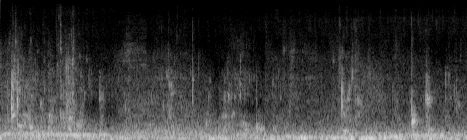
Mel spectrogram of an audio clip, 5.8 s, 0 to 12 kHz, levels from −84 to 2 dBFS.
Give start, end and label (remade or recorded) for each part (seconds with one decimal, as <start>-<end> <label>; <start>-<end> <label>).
0.0-1.8 recorded; 1.8-5.3 remade; 5.3-5.8 recorded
